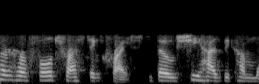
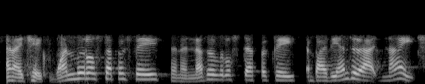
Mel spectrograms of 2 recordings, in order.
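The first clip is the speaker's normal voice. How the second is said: usual speaking voice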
